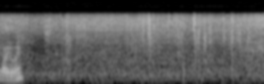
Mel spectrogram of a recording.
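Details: Honey bees at a beekeeping yard hum in a steady low drone after a brief burst of spoken Korean, as the contents of a hive are shown.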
